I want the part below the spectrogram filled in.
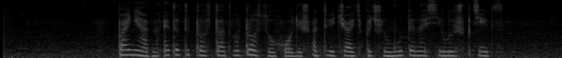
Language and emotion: Russian, neutral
